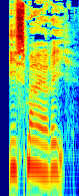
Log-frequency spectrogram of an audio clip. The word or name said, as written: ISMEJERIER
